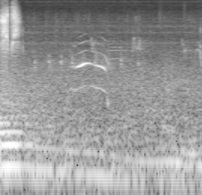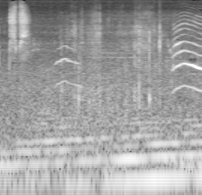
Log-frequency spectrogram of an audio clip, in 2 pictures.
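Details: A warm, friendly cat that approached to ask a favour gives three short arched meows, each rising then falling, spaced about two seconds apart, over a low steady hum with a few brief rustling bursts.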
